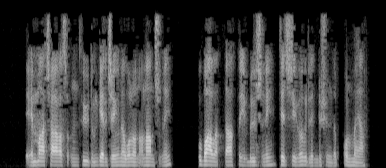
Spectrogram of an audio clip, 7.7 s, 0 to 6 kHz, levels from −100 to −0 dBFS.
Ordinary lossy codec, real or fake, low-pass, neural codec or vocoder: MP3, 24 kbps; fake; 5.4 kHz; codec, 16 kHz, 0.8 kbps, ZipCodec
